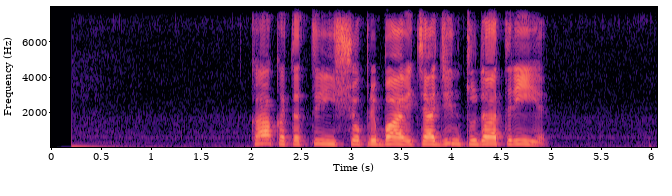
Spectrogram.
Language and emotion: Russian, angry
